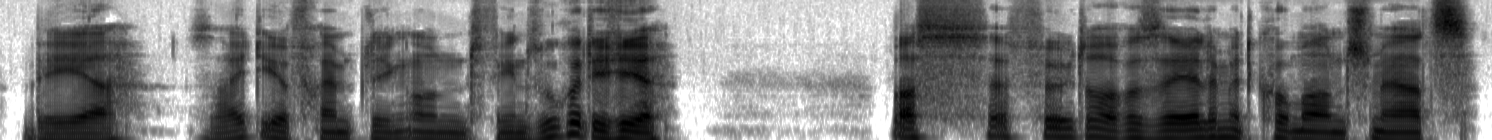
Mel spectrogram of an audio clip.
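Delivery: put-on slow, wavering old man asking a stranger; a stooped elder, slow and searching; old man's question. A narrator's reading. Old villager questions the grieving stranger, slow and aged. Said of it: "ein gebeugter Greis".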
